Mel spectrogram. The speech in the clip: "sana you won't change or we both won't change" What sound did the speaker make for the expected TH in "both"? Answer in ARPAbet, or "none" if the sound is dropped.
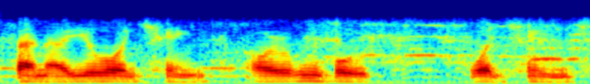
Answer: T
